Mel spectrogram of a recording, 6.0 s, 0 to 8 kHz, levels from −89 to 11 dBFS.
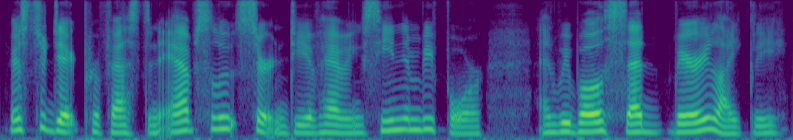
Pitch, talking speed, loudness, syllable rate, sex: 185 Hz, 170 wpm, -18 LUFS, 5.6 syllables/s, female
